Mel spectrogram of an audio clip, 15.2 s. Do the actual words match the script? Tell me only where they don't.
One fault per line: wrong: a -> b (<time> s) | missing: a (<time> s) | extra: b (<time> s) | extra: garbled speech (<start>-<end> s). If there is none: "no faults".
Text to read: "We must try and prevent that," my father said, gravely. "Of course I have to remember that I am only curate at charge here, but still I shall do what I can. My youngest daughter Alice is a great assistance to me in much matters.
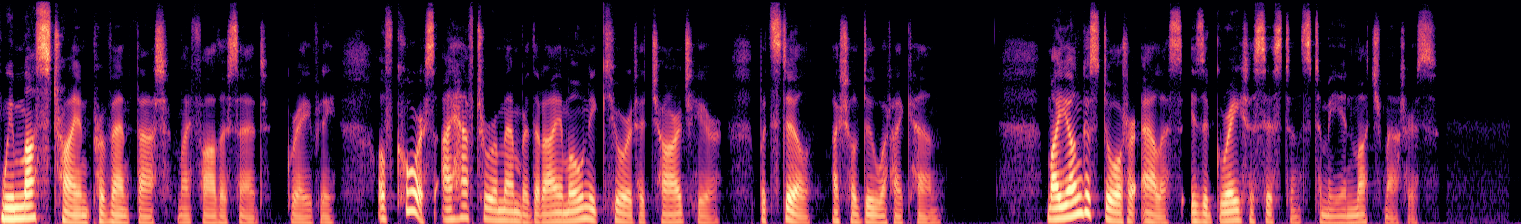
no faults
